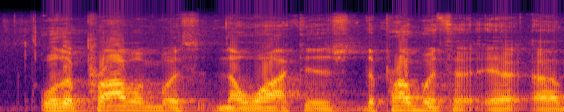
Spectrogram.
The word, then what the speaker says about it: Nahuatl: Nahuatl.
